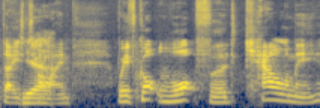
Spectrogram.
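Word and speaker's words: Kelme: We've got Watford, Calmy. Is it pronounced Calmy? Calmy, yeah.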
